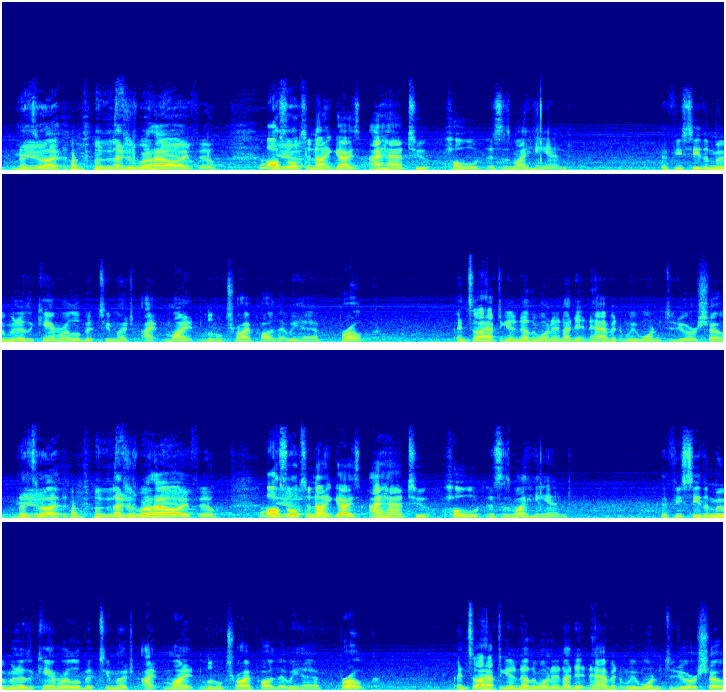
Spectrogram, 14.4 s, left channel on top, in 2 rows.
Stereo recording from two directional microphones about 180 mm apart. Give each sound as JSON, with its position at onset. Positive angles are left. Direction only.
{"t": 0.9, "sound": "speech", "side_deg": 10}
{"t": 1.1, "sound": "speech", "side_deg": -25}
{"t": 6.6, "sound": "speech", "side_deg": -30}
